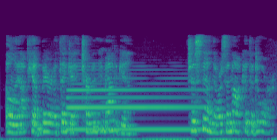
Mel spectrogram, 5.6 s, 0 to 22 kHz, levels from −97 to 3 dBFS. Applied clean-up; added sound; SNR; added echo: none; Wind instrument, woodwind instrument; 6 dB; reverberation time 0.2 s.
